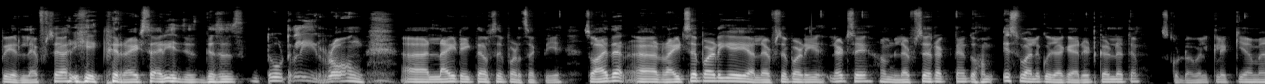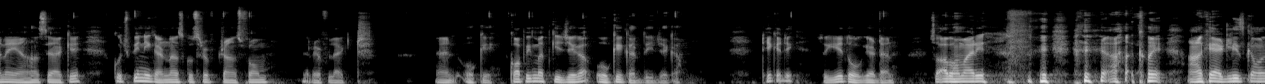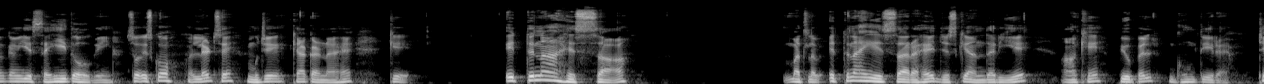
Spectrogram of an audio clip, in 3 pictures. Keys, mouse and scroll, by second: 4.1 alt+click, 9.7 alt+click, 10.6 alt+right click, 11.2 alt+click, 13.6 alt+right click, 14.9 alt+click, 19.0 alt+click, 26.4 alt+Tab, 27.1 click, 35.2 click.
